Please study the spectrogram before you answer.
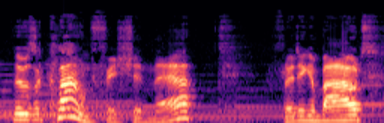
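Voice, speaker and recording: A man's voice: a little high, big pitch swings, fairly quick, over music. A man playing an earnest, heroic male fish newspaper editor in a comedy audio drama, with an overwrought, melodramatic delivery. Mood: dreamy.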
